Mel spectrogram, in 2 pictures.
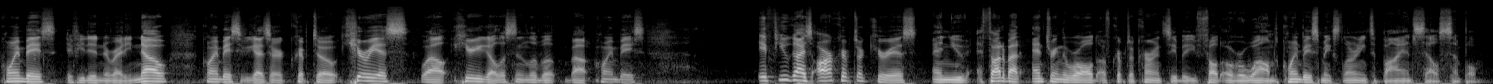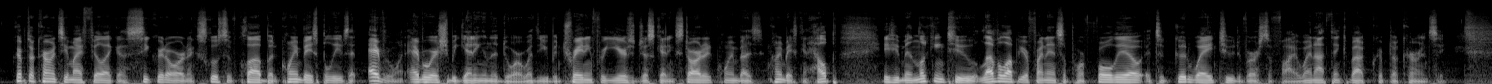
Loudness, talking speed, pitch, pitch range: -23 LUFS, 215 wpm, 100 Hz, 90-120 Hz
